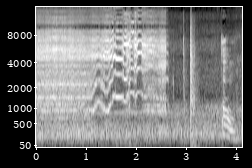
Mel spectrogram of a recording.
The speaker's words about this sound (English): The doors of the cabinet have slammed shut. Hey? The magpie hut door must have been half ajar and the wind caught the door of the cabinet.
